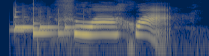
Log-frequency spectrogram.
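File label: "shuohua", Mandarin Chinese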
